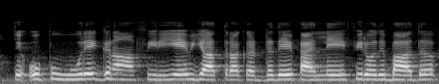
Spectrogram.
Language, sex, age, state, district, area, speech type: Dogri, female, 18-30, Jammu and Kashmir, Jammu, rural, spontaneous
